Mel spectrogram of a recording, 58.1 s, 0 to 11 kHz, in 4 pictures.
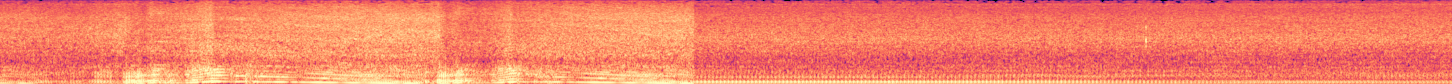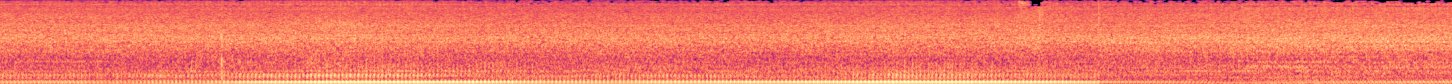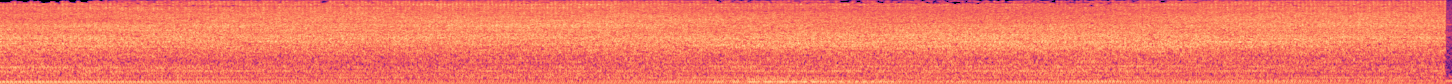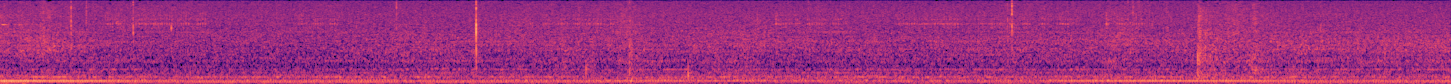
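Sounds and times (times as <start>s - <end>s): car engine revving: 0.0s - 43.6s
car engine idling: 0.0s - 58.0s.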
